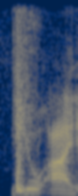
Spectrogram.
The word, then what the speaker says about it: ui: Onion in Dutch is ui. So how do you pronounce it? Well, probably you are able to say ah. So repeat with me, ah.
